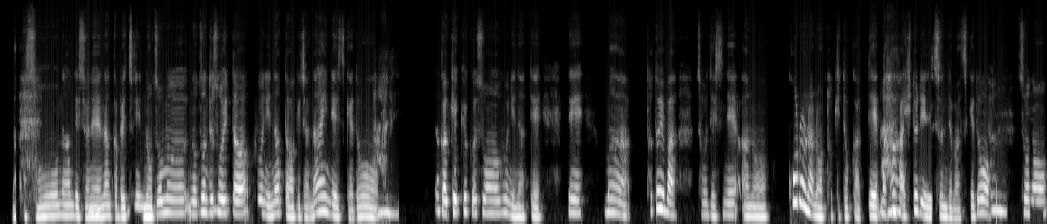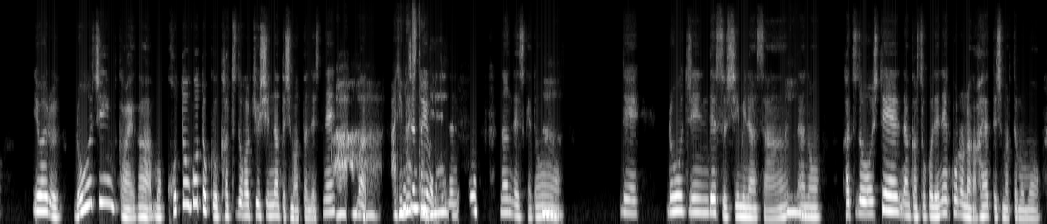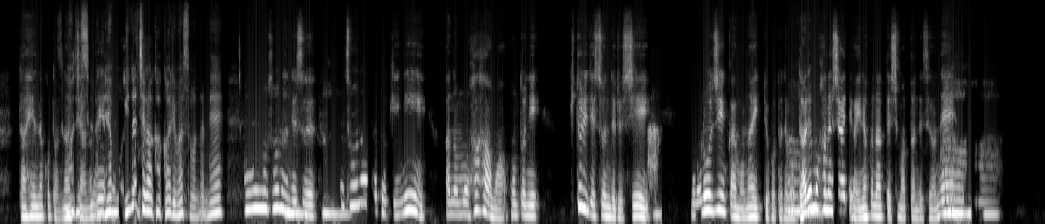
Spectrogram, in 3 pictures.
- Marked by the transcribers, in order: unintelligible speech; other noise
- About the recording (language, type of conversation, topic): Japanese, advice, 親の介護の負担を家族で公平かつ現実的に分担するにはどうすればよいですか？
